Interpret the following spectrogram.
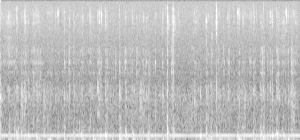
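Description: Typing on a computer keyboard: a continuous run of quick, irregular key clicks over a steady low hum.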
